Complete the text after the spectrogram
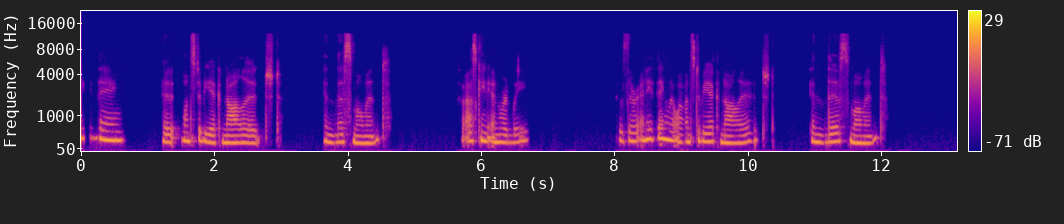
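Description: A young woman speaks softly and calmly, close to a microphone, in short phrases with pauses.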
